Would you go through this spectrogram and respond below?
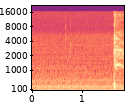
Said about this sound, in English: Oh, don't worry about me. That's just a small little cough.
